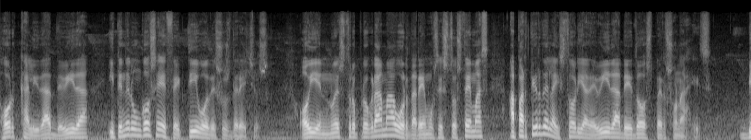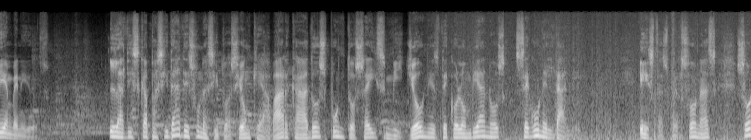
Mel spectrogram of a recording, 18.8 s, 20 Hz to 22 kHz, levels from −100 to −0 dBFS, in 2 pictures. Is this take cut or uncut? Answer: uncut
